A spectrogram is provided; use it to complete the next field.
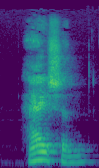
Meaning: to pull up, hoist
- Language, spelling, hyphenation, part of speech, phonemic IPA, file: Dutch, hijsen, hij‧sen, verb, /ˈɦɛi̯.sə(n)/, Nl-hijsen.ogg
